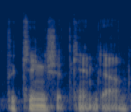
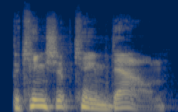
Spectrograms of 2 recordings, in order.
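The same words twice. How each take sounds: First: It is said plainly, like a simple statement. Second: It is said emphatically, like an exclamation.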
